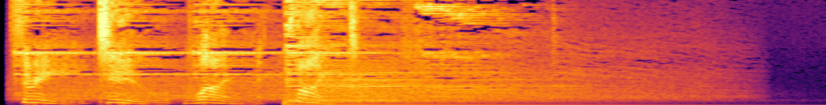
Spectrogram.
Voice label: arena start count en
